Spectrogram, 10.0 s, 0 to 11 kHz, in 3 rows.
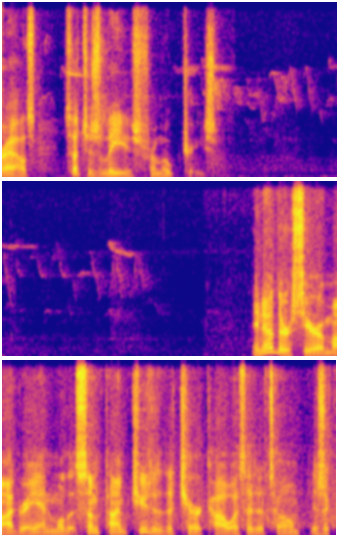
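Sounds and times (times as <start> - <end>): faint high-pitched bird chirps: 1.7 - 5.1.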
